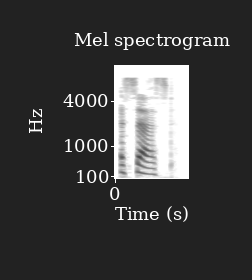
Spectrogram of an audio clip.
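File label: "assessed", British English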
